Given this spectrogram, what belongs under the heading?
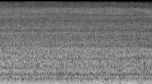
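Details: Ford XR4Ti turbo, warming up with coolant circulating, no leaks from turbo water supply or water pump; previously overheated: steady, even idle, smooth low rumble, no knocks or ticks. Normal idle.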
